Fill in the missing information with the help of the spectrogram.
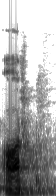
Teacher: ओ बनता है आ प्लस ऊ से। आ का उच्चारण स्थान कंठ और ऊ का उच्चारण स्थान होठ, इसलिए कंठोष्ठ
